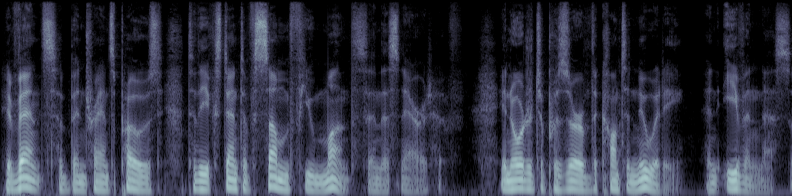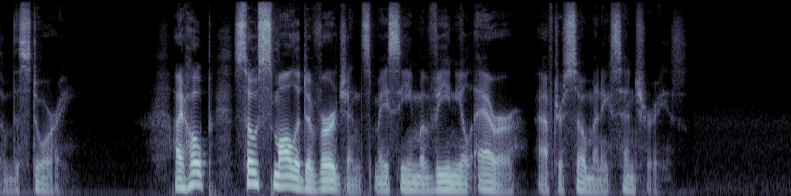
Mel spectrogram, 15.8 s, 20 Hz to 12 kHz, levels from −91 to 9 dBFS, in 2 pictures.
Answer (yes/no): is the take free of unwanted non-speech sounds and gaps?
yes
